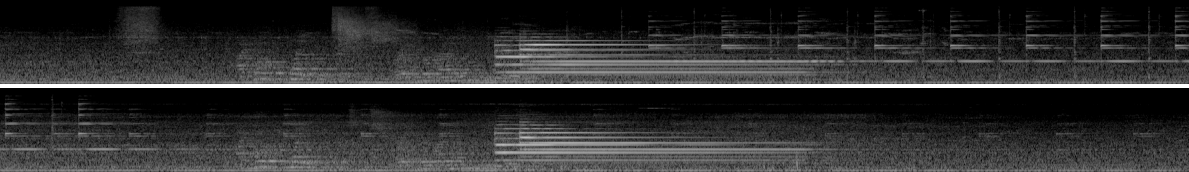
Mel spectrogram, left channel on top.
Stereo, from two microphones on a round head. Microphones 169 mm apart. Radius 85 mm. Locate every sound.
2.4 s a man speaking: 25° right (ahead or behind), 2.5 m
4.9 s a doorbell: 20° right (ahead or behind), 0.9 m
